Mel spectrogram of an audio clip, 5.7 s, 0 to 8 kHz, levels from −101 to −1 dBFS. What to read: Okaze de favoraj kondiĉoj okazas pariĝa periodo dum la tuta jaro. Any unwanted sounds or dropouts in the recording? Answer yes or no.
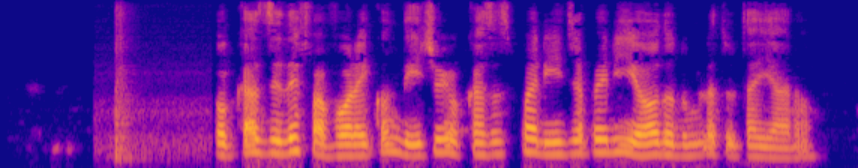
yes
